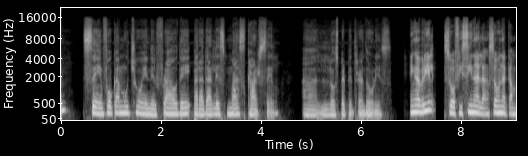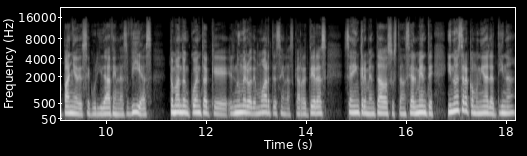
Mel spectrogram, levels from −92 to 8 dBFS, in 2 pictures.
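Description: Two brief buzzy clicks break into this speech recording, one at 5.51 s and another from 14.79 to 14.81 s. Both are repeated buffer faults. New audio failed to reach the output in time, so the device replayed its last block several times with a hard join at each repeat. The buzz pitch suggests a block of about 5 ms, replayed three times at the first point and four at the second, dropping roughly 15 ms and 20 ms of speech.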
